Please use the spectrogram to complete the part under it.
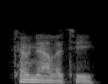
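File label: "tonality", English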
